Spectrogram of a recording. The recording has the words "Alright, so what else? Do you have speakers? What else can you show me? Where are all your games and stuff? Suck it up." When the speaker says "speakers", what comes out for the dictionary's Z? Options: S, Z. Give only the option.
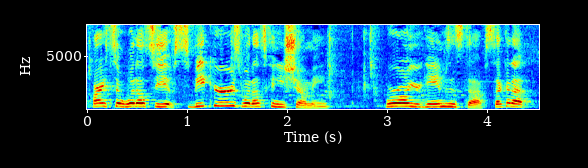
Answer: Z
